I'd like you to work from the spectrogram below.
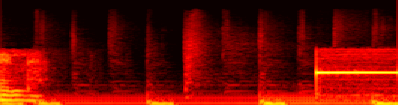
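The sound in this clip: A voicemail beep: after a brief recorded voice, a single loud, steady high electronic tone begins abruptly and holds unchanged to the end.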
